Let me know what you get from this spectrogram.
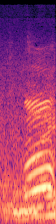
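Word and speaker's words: maure: Alors, mort, ça s'écrit M-A-U-R-E. Alors en fait c'est du poil gris mélangé avec du poil blanc.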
